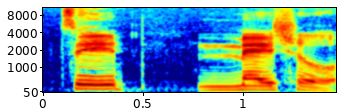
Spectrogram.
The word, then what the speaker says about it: tape measure: one is tape measure say that tip measure i know some call it step rule i think the the correct way to say that or to pronounce that should be tip measure we use it to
